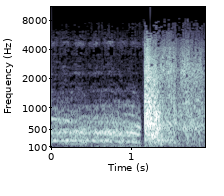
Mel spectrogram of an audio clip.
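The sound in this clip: A single loud gunshot fired at a maned animal on a bank, a sharp burst cutting through steady wind-like noise and trailing off into a rumbling decay.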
